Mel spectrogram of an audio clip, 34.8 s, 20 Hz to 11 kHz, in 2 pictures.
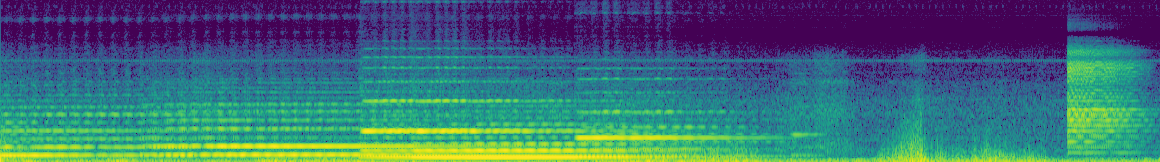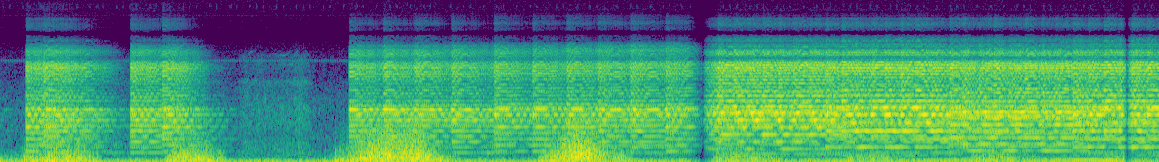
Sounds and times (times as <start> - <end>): Music: 0.0 - 12.8, 16.0 - 21.4, 22.6 - 34.7.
